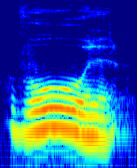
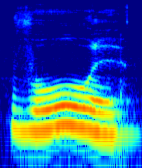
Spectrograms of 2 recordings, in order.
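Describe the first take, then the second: No difference in how they are said.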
